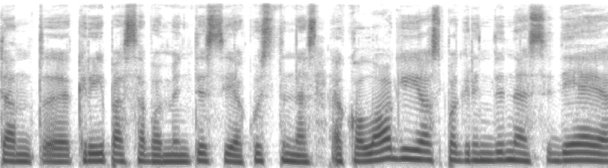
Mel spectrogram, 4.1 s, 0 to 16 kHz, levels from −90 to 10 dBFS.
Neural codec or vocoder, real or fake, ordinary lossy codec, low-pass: none; real; AAC, 96 kbps; 14.4 kHz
